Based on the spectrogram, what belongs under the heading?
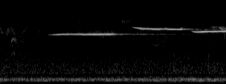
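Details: White-throated Sparrow, a bird of spring migration and northern woods, giving clean pure whistles: one long steady note followed by a higher held note and a third slightly lower, over a low steady hum.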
